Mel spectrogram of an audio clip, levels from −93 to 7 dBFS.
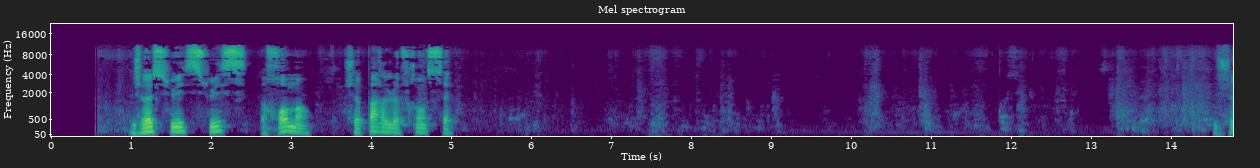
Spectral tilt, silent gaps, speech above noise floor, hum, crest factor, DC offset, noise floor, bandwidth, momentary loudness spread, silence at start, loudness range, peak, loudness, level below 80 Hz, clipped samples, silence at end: -3.5 dB/octave; none; 59 dB; none; 26 dB; under 0.1%; -80 dBFS; 11.5 kHz; 16 LU; 1 s; 9 LU; -2 dBFS; -20 LUFS; -54 dBFS; under 0.1%; 0 s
